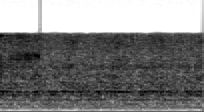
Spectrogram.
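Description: Steady background hiss with a faint, even hum: room tone with no distinct sound events.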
